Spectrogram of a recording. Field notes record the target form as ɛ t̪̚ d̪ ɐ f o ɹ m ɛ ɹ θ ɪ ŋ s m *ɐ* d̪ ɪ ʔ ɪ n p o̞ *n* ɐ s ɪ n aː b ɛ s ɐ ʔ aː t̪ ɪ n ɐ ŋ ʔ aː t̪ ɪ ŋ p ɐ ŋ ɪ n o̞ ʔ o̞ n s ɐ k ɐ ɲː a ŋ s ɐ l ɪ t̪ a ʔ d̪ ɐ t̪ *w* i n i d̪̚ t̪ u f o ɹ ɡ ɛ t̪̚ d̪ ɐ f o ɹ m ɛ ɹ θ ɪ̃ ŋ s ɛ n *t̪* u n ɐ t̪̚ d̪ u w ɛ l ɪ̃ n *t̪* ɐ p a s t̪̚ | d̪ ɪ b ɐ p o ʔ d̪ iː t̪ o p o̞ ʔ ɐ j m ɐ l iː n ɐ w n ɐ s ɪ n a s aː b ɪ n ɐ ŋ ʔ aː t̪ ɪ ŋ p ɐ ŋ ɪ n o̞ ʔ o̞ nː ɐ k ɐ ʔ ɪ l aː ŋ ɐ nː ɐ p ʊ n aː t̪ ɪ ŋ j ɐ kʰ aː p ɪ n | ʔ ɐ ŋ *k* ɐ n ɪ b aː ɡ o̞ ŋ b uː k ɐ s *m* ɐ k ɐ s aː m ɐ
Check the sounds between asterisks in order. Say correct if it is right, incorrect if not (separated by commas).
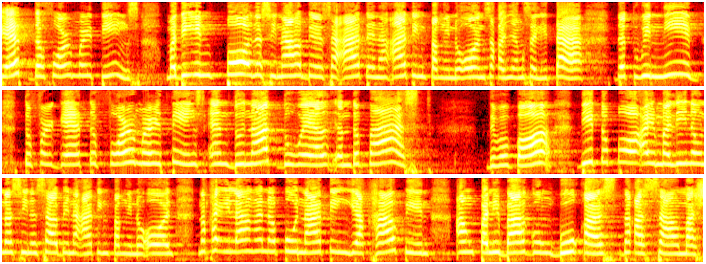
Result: correct, correct, correct, incorrect, incorrect, incorrect, incorrect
